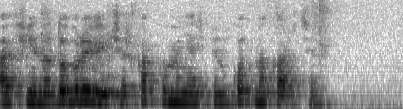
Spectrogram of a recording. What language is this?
Russian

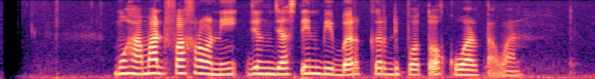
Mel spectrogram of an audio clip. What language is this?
Sundanese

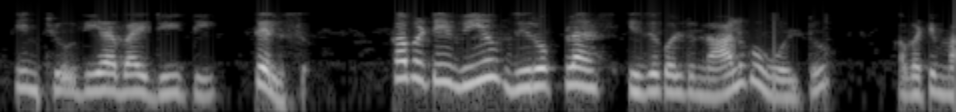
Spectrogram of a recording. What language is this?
Telugu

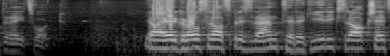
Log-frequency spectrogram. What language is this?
Swiss German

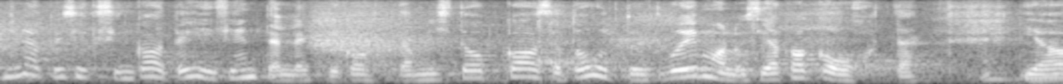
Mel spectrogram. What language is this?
Estonian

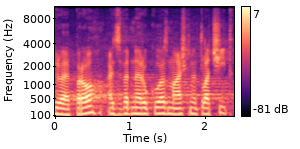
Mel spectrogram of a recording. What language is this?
Czech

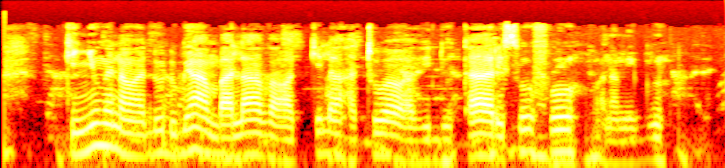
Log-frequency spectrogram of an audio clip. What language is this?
Swahili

